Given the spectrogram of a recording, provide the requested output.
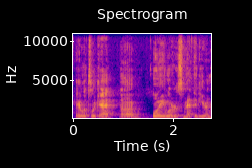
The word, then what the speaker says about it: Euler: Okay, let's look at Euler's method here, and that is pronounced Euler, not Euler.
